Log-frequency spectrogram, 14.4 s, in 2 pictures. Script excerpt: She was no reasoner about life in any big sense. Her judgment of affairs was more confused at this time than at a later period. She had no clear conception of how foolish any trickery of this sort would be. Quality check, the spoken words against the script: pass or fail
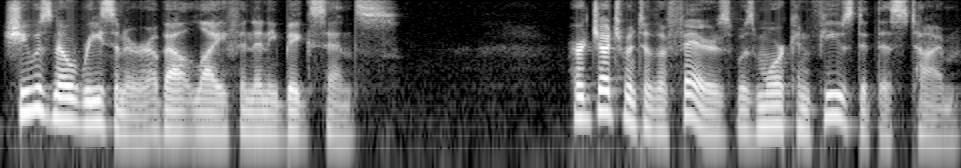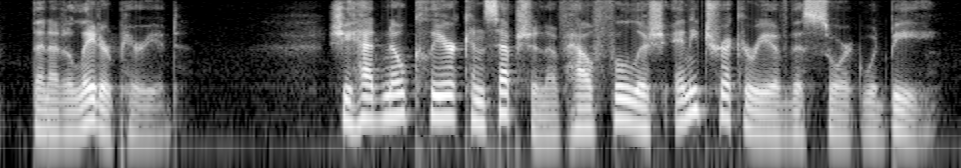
pass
